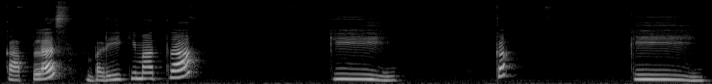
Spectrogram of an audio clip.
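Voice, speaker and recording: A woman teaching a kindergarten class in a slow, patient way, taking each sound one step at a time. Her voice sits fairly high, and she stretches out syllables so young learners can follow along. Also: fairly bright tone. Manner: patient and repetitive, drawing out sounds for children. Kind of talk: slow step-by-step Hindi lesson for young children.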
